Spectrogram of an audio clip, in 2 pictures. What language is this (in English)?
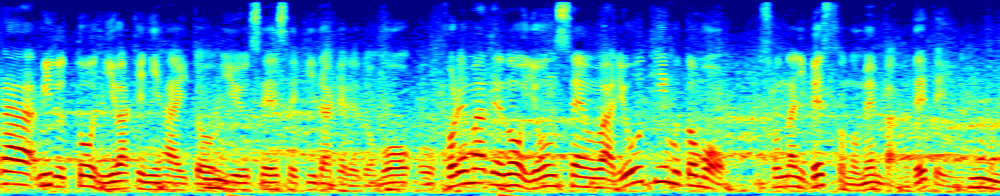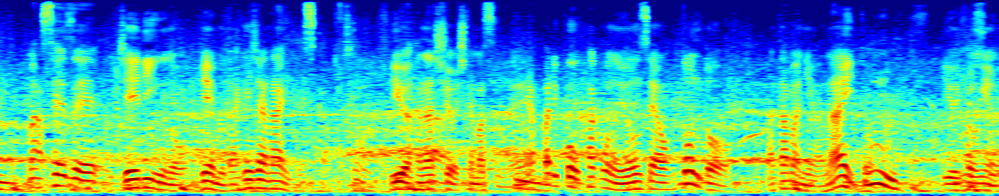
Japanese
